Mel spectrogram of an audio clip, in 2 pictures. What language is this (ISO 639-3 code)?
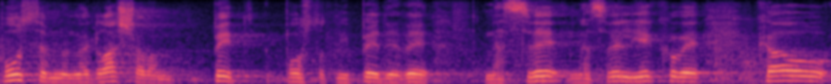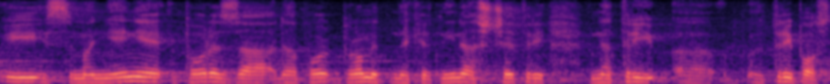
hrv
